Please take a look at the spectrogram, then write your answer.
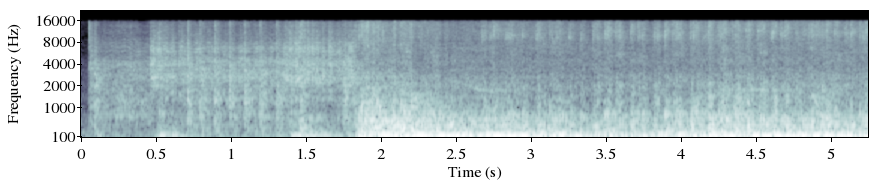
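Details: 1970.5 Chevrolet Camaro Z/28, LS6 V8 with FuelTech FT550 EFI, on hub dyno after ignition timing corrected about 20 degrees: brief cranking, then catches cleanly and settles into strong, steady idle with no stumble; normal start.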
